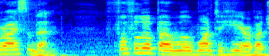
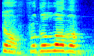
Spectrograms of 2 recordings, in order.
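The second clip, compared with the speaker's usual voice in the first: loud, high exasperated cry; exasperated outburst; 11 semitones higher, 10 dB louder, faster than usual. Acted. Voicing a fed-up commander: exasperated outburst. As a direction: throw up your hands in exasperation.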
